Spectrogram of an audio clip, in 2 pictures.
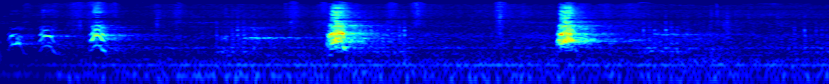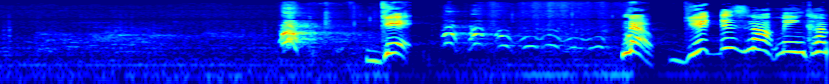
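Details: Aggressive neighbour's dog that charges when its back is turned, barking and growling; scattered sharp barks, then a burst of rapid yelping barks with wavering tones, a man's voice ordering it to go home.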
